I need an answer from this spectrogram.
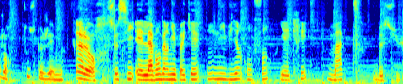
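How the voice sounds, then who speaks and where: A woman's voice: on the high side, creaky, a little mellow. A woman vlogger unboxing birthday gifts in a casual, jokey, exclamatory way, cursing now and then. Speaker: beauty vlogger.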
